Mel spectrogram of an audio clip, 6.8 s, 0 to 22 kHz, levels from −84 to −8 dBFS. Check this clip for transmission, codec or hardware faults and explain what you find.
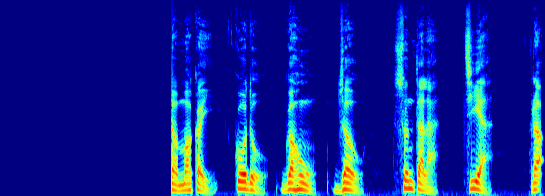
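One fault is present. From the start to 2.15 s the speech is absent, leaving dead silence with no room tone until it resumes at "र मकै कोदो". This is an audio dropout to silence, likely from a lost input or mute while the recorder kept writing silence.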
